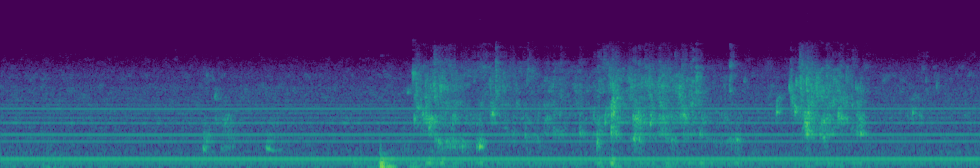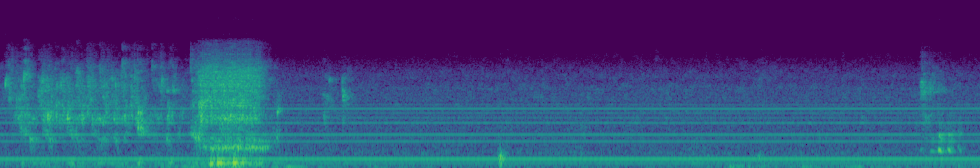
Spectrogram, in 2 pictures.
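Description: Tap water running and splashing into a bathroom sink in uneven bursts, the loudest just before it stops, over a steady electrical hum that carries on alone afterwards.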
